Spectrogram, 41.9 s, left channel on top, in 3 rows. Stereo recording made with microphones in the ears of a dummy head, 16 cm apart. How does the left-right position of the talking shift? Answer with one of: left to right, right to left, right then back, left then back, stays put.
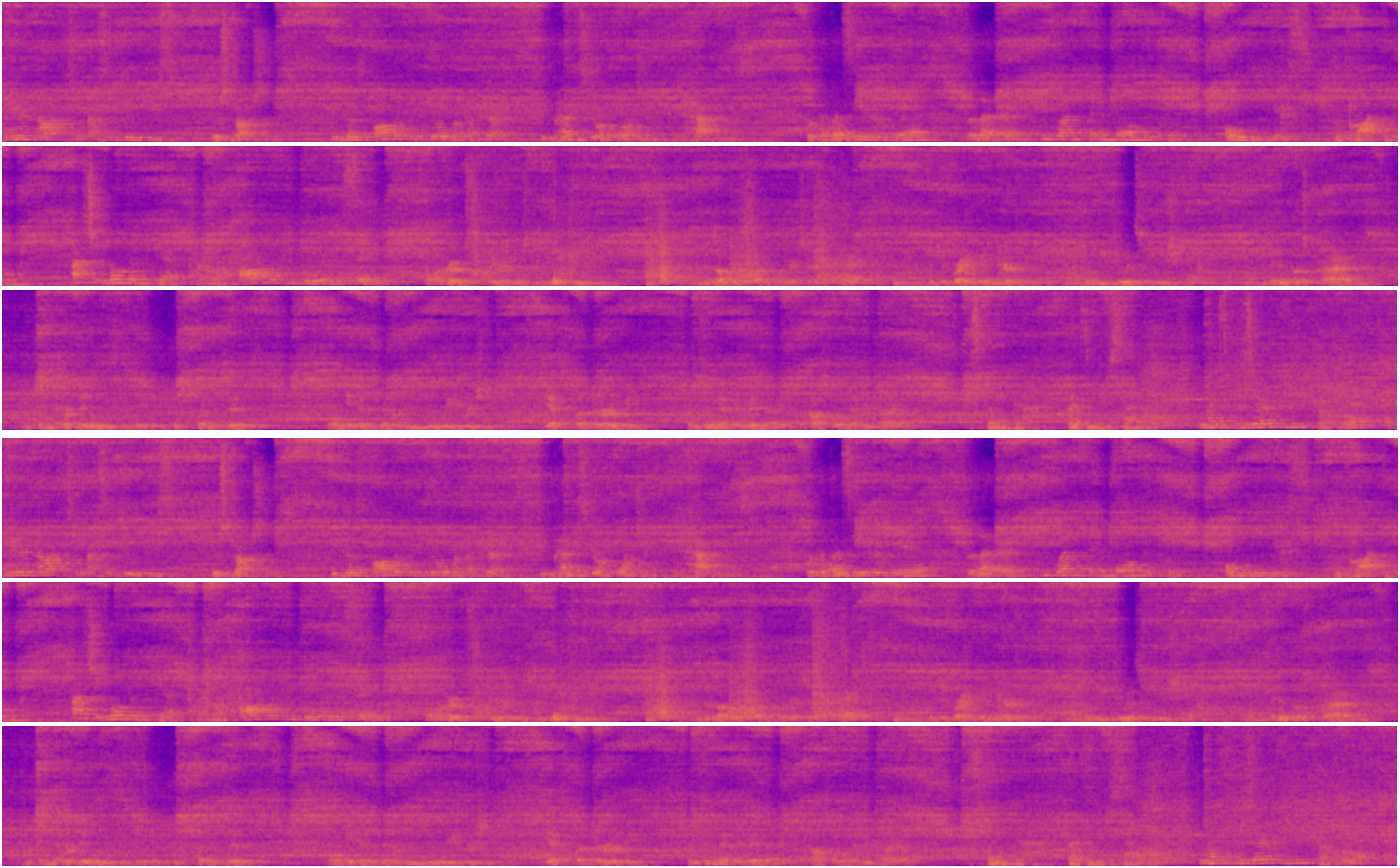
right to left.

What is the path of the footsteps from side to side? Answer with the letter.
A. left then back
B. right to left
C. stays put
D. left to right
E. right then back
D.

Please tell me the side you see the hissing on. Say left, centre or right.
right.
